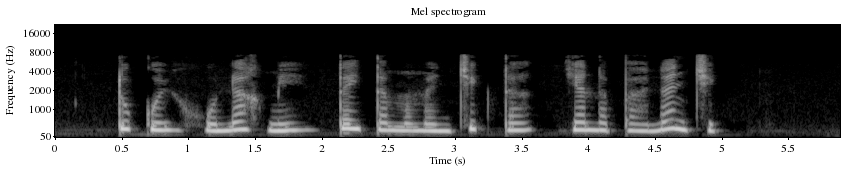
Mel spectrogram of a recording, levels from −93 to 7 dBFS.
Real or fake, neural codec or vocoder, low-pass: real; none; 7.2 kHz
